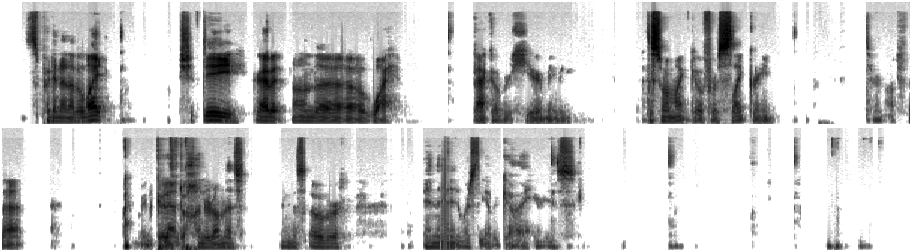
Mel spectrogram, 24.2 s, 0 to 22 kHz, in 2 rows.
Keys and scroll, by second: 2.1 shift+d, 2.5 Escape, 2.8 g, 3.9 g, 4.7 x, 5.0 y, 6.1 g, 11.6 shift+g, 14.2 KP_0, 14.6 Return, 15.3 g, 23.7 z.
